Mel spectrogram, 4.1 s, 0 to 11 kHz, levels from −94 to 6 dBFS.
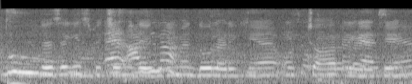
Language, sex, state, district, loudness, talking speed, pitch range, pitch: Hindi, female, Delhi, New Delhi, -14 LUFS, 130 wpm, 250-275 Hz, 260 Hz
